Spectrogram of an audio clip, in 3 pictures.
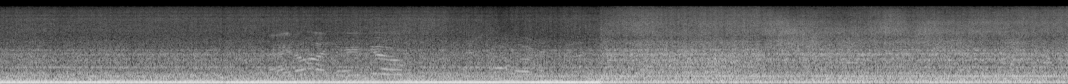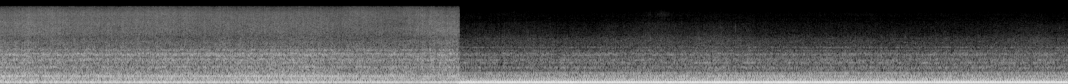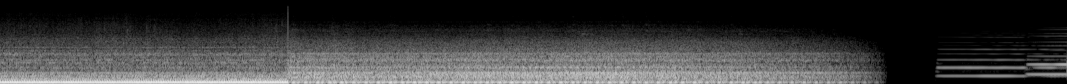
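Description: Fishing boat's engine running with a steady low drone, with the hiss and splash of water on deck and in the wake. The sound changes abruptly about six, fifteen and twenty-four seconds in, and fades out near the end.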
